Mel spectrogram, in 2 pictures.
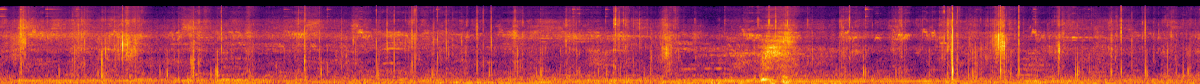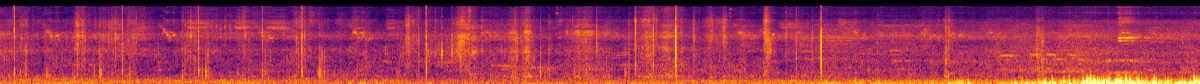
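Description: Footsteps on pavement with scattered light clicks over a faint, steady low hum of outdoor ambience; a louder low rumble swells near the end.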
